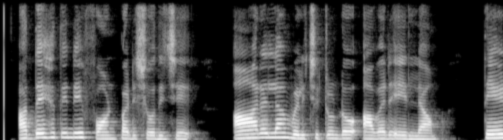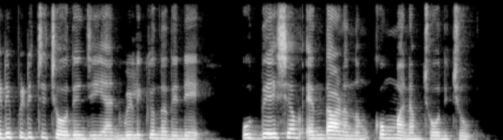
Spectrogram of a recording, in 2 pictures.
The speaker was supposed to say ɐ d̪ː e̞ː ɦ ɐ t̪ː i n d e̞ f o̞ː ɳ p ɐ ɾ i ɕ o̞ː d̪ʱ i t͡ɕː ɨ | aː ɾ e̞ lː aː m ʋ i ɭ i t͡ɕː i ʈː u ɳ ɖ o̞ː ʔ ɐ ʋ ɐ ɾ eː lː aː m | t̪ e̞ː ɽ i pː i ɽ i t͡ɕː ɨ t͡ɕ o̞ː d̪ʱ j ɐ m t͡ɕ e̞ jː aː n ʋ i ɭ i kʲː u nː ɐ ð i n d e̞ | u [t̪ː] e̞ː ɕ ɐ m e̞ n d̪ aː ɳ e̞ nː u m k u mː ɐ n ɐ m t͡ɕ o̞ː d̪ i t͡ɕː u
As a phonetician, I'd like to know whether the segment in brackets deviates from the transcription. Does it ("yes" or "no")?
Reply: yes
